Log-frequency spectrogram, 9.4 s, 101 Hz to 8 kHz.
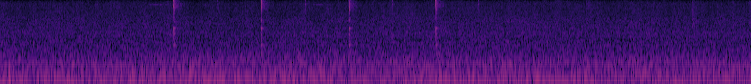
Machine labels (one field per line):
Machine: valve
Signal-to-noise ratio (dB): 6 dB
